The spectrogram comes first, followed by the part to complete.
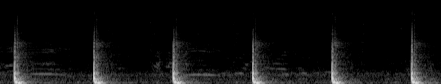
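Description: Kick-drum thumps played through a large PA sound system during a sound check: five even, heavy beats a little under a second apart.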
